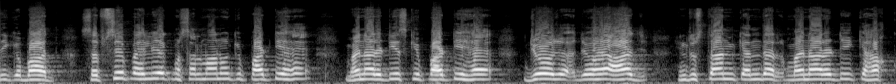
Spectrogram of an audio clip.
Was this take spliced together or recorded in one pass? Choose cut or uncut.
uncut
